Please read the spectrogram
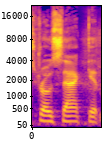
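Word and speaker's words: Stroszek: That character's name is Strocek. Am I saying that correctly? – I mean, it's Strozek, but I but when they say it, it sounds like Strocek.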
